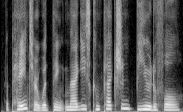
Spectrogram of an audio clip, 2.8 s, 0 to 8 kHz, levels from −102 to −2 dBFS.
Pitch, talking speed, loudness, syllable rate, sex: 215 Hz, 150 wpm, -17 LUFS, 5.1 syllables/s, female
